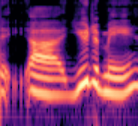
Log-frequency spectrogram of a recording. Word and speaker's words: Udemy: But I will say, like, finding you and a little class you did on Udemy.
